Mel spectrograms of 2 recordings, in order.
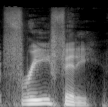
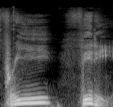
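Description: First: "Free fitty" said lightly, fifty as fitty. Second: "Free fitty" drawn out slowly in a put-on higher voice. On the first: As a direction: say "Free fitty" with a playful drop of the l. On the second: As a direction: stretch out "Free fitty" in a goofy voice. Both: Shown as a demonstration. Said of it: "Free fitty".

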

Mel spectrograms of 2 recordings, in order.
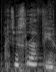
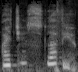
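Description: First: Softer tender whisper. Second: Tender whisper. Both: Acted. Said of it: "he says".

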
